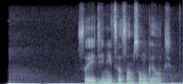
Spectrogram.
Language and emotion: Russian, neutral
